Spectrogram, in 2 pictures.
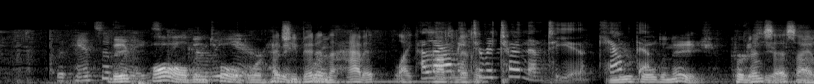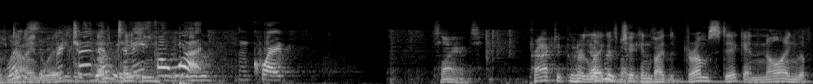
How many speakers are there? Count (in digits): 4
